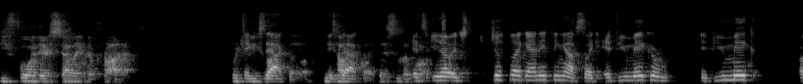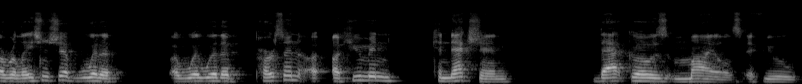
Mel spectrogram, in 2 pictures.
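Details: Man with a lifelong stutter, with word and phrase repetitions: stuttering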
